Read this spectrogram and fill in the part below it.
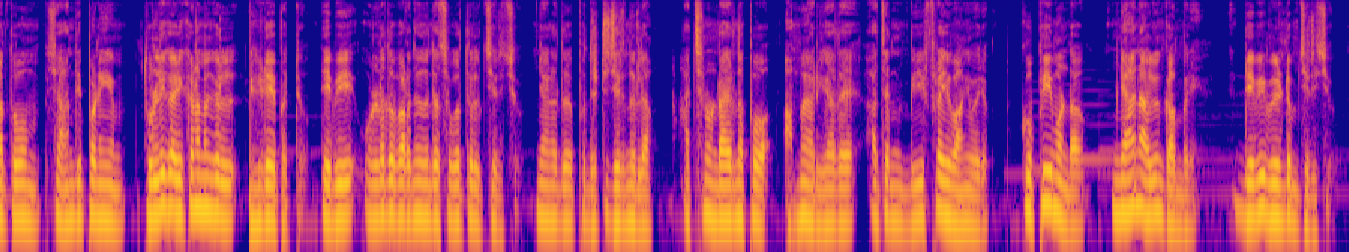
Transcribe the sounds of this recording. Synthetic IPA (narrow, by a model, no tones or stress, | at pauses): t̪ːɐʋumɕaːnd̪ipːɐɳɐjumt̪uɭːikɐɻikʲːɐɳɐme̞ŋɡiliːɽe̞pɐtːu̥d̪e̞biuɭːɐðɨpɐrɐɲːɐðinde̞sukɐt̪ːilt͡ɕiɾit͡ɕːu̥ɲaːnɐðɨpuðiʂʈːit͡ɕːeɾunːilːɐ | ɐt͡ɕːɐnuɳɖaːjiɾunːɐpːo̞ːɐmːeɐrijaːðe̞ɐt͡ɕːɐnbiːfrɐjʋaːŋːiʋɐɾum | kupːijumuɳɖaːɣumɲaːnɐɣumkɐmbɐni | de̞ʋiʋiːɳɖumt͡ɕiɾit͡ɕːu̥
